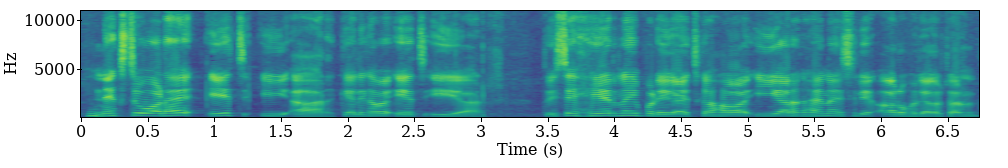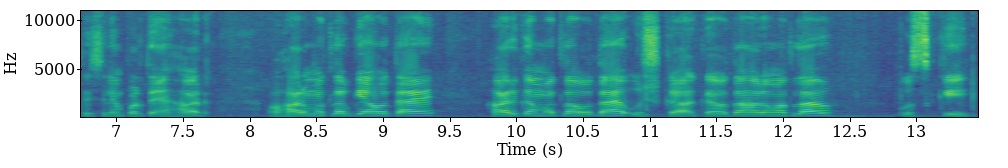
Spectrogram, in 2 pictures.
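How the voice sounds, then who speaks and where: A patient teacher leads a beginner language lesson and spells each new word out letter by letter. The teacher keeps quizzing listeners with a question and then answering it. Example sentences come out slowly and carefully. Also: medium pitch. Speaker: English teacher.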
